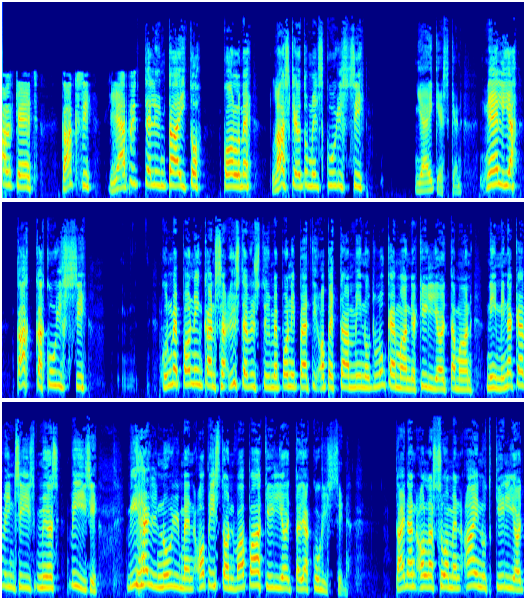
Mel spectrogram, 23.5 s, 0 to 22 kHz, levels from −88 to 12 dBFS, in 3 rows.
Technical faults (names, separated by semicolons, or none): adaptive stream starting at a low bitrate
